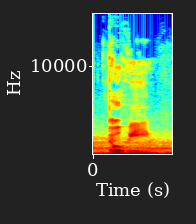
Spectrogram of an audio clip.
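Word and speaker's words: Owyhee: Tactical Solution, the Oheen, if that's how you pronounce it. How do you pronounce that, Tony? Oheen.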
